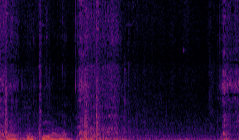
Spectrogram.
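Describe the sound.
A sewing machine whirs steadily in a fashion designer's workroom in Sinsa-dong, Gangnam-gu, Seoul, its mechanical rattle running continuously for a few seconds while indistinct voices murmur.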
